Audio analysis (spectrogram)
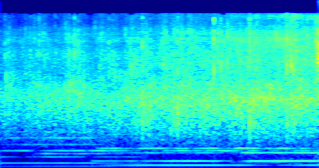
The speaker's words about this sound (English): Come on, let's give God a hand clap for all the great lessons.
